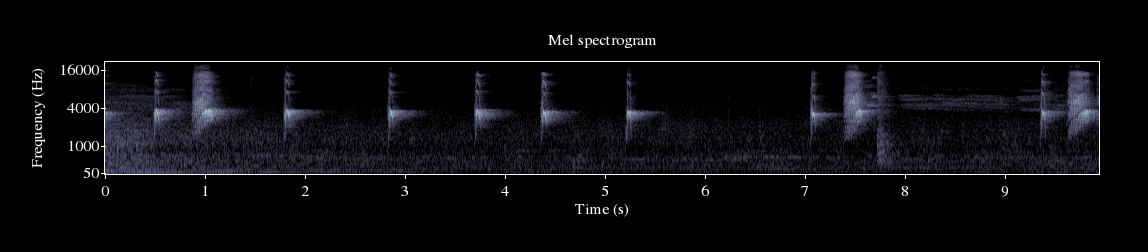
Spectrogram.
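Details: Blue-winged leafbird, called cucak cungkok, kept to teach other songbirds. Sharp high chips repeat roughly every second, now and then followed by a buzzy rasp, with a thin whistled tone near the end.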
